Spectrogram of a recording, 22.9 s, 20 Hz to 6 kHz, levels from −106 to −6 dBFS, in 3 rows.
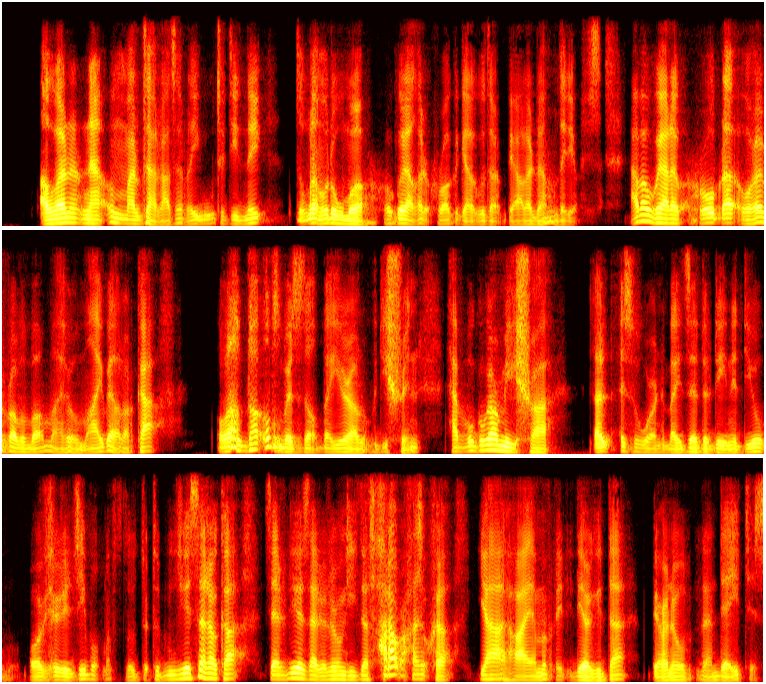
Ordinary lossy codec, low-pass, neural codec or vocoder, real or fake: AAC, 48 kbps; 5.4 kHz; codec, 16 kHz in and 24 kHz out, 0.4 kbps, LongCat-Audio-Codec, four codebook decoder; fake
